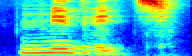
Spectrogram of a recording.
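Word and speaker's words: медведь: Voici la forme écrite de l'animal. Et voici ce que je prononce. Medvit. Medvit. Je prononce bien un te merkne. À la fin.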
